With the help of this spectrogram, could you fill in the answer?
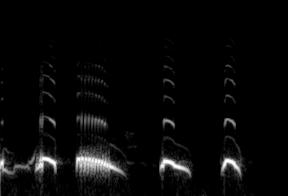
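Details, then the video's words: Spotted dove used as a decoy to lure wild doves, afternoon perch session, song style called 'pa roi': a gliding low coo, then a pulsed, rolling note and a long descending coo, followed by two short clear coos. "เสียงนกเขา /นกเขาใหญ่ป่าร้อย"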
